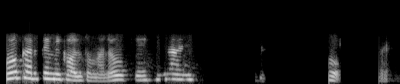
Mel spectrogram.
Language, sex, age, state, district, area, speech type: Marathi, female, 30-45, Maharashtra, Buldhana, urban, conversation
